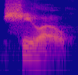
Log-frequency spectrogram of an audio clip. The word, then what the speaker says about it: Shiloh: That's Shiloh. Shiloh is how you say it. But if you say Shiloh, everybody knows what you're talking about.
